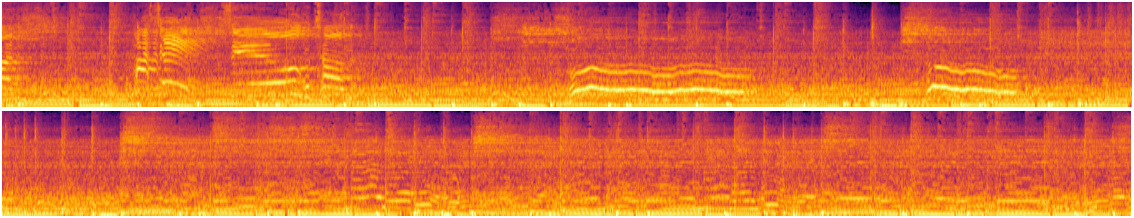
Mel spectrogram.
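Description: Live rock band playing loudly on electric guitar, bass and drums. A sung melody runs through roughly the first half, and after that the band plays on without vocals.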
